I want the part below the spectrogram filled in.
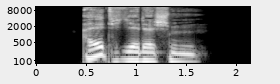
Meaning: strong dative masculine/neuter singular of altjiddisch
- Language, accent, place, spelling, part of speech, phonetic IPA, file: German, Germany, Berlin, altjiddischem, adjective, [ˈaltˌjɪdɪʃm̩], De-altjiddischem.ogg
